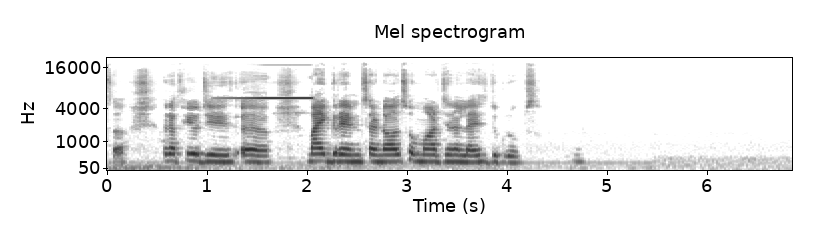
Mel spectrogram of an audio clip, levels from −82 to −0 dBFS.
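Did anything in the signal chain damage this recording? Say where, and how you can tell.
Yes: loudspeaker feedback squeal in the analogue mic-speaker loop, 1.04 to 2.08 s. The loop gain exceeded one at 5.8 kHz, and that tone swelled over half a second into one bright spectrogram line.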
